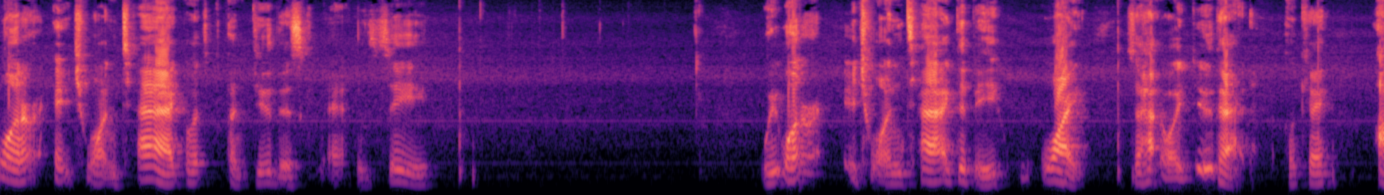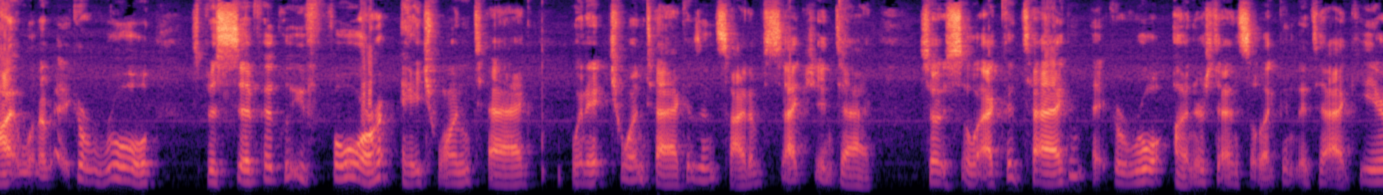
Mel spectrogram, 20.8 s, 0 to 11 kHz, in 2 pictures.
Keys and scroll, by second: 2.4 super+z, 3.6 super+z, 6.1 super+s.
